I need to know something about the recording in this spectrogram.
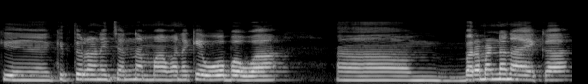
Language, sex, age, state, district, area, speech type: Kannada, female, 45-60, Karnataka, Chitradurga, urban, spontaneous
